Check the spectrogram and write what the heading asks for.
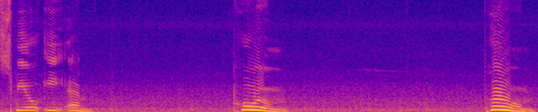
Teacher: it's basically a two-syllable word that is po um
